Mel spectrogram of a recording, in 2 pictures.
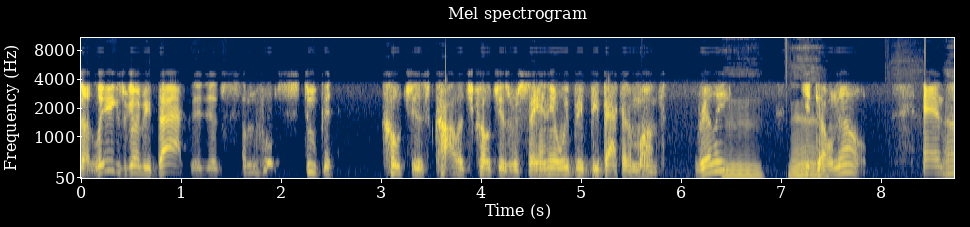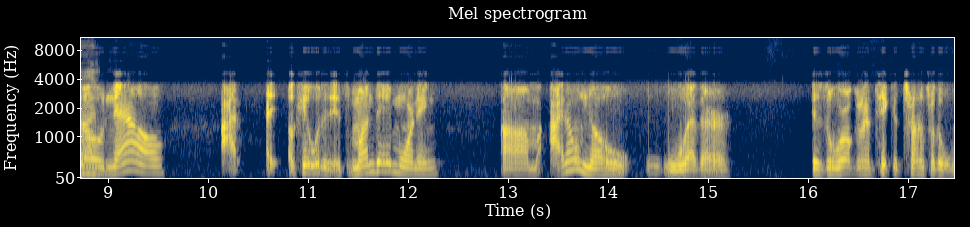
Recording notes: calls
